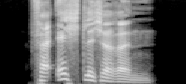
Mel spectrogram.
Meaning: inflection of verächtlich: 1. strong genitive masculine/neuter singular comparative degree 2. weak/mixed genitive/dative all-gender singular comparative degree
- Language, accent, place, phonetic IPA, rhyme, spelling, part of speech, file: German, Germany, Berlin, [fɛɐ̯ˈʔɛçtlɪçəʁən], -ɛçtlɪçəʁən, verächtlicheren, adjective, De-verächtlicheren.ogg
